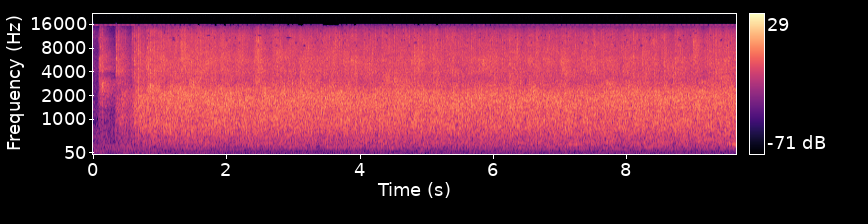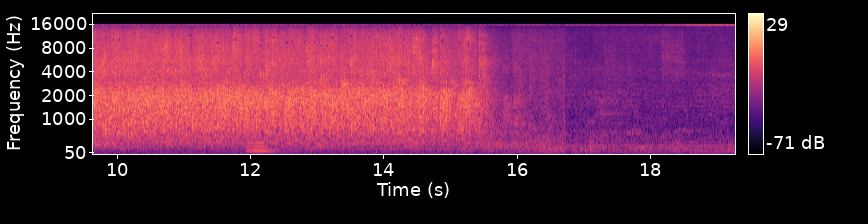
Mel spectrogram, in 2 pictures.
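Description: Audience applauding, starting about half a second in, holding steady, and dying away near the end.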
